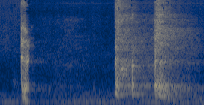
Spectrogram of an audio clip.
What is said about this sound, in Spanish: aunque está acatarrado y así empezaba hoy a, toser en la rueda de prensa previa al partido ante el Racing.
